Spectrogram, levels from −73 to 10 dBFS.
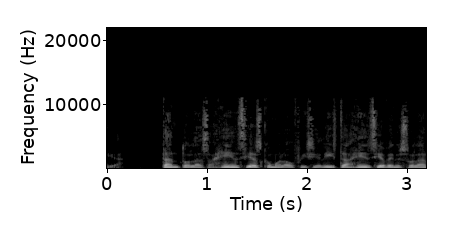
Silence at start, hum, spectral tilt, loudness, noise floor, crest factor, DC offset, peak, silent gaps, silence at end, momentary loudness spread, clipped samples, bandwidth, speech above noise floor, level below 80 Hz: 0 s; none; -6.5 dB/octave; -29 LUFS; -55 dBFS; 18 dB; under 0.1%; -10 dBFS; none; 0 s; 7 LU; under 0.1%; 11.5 kHz; 27 dB; -56 dBFS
